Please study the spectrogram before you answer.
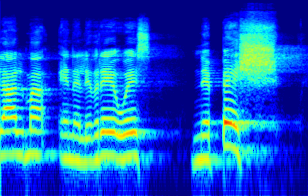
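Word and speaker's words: נפש: en el hebreo es nepesh, se pronuncia nepej, la CH en hebreo se pronuncia como J, nepesh, murió.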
